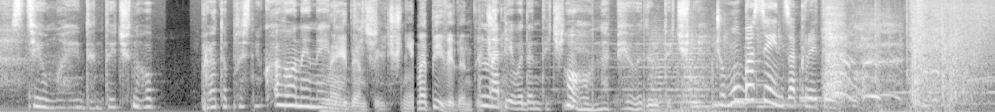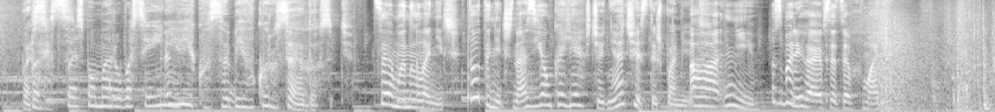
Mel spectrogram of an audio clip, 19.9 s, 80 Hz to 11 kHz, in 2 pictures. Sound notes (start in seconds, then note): 8.3 gasps; 8.4 Jen panting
